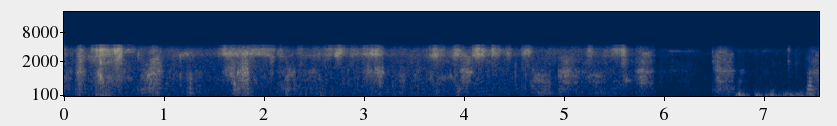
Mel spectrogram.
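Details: While playing with a hose on a scorching day, Dobermann Tyra, two, and her seven-year-old granddad Thunder let out a dense run of excited yips and whimpers over splashing water, then a brief quiet gap.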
